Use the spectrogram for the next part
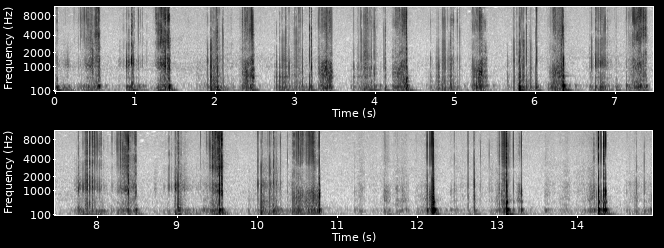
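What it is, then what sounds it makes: Foam microphone windscreen scratched with metal pins. Two thin metal pins, held one in each hand, scratch across a black foam microphone windscreen. The result is a fast, rhythmic series of short, dry, scratchy rustling strokes over a faint low hum. After a brief pause near eleven seconds, the strokes become sparser and sharper.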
